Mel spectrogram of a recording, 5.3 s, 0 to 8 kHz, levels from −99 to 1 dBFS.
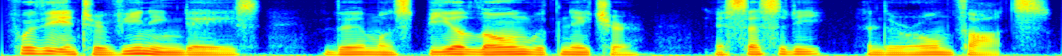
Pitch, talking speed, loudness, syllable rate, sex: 115 Hz, 170 wpm, -22 LUFS, 5.7 syllables/s, male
